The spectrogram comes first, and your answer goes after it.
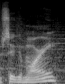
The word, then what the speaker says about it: Sugimori: Sugimori?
